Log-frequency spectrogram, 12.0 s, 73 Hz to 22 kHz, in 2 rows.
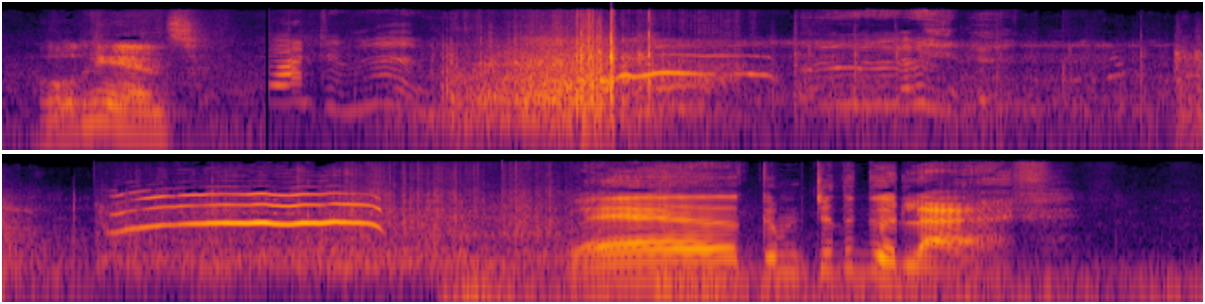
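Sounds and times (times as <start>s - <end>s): child's high-pitched squeal: 2.9s - 5.8s, 6.5s - 8.1s.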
